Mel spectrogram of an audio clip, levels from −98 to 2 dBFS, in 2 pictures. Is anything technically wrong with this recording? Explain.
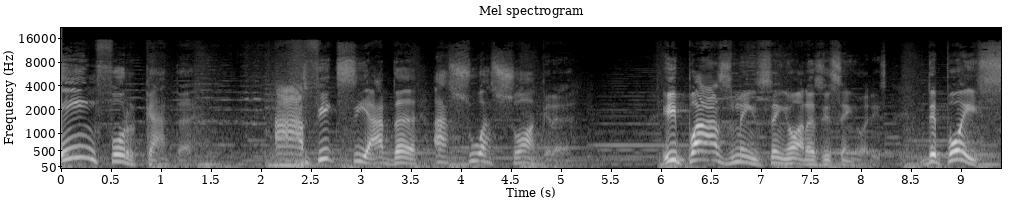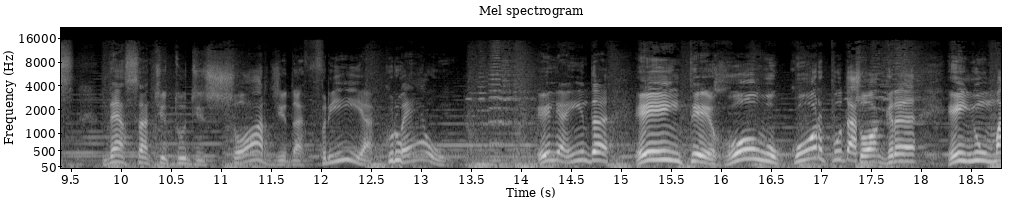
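Yes. At 8.22 s, 12.79 s and 17.34 s the audio abruptly jumps forward, with a short smeared blip at each join instead of a hard click. Roughly 150 ms of material vanishes at the first two points and around 200 ms at the third. These are compressed frames skipped: whole coded frames never reach the output. The gaps correspond to about five, five and seven frames, which fits a 26.1 ms frame length, and overlapping neighbouring frames soften each seam into a blur.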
